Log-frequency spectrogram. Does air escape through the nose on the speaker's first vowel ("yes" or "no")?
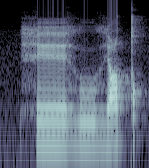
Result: no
